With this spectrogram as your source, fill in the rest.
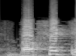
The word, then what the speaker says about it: buffet: இதை பஃபெட் என்று உச்சரித்தால், பஃபெட், பஃபெட் என்று உச்சரித்தால் இடிப்பது.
